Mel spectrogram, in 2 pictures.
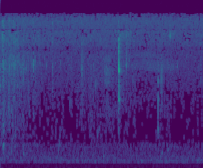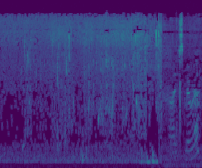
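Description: Lake water sloshing and splashing as a hooked carp is played and drawn into a landing net by an angler wading in the shallows, with a few sharp clicks over a steady low background noise. The sound changes abruptly about seven seconds in.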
